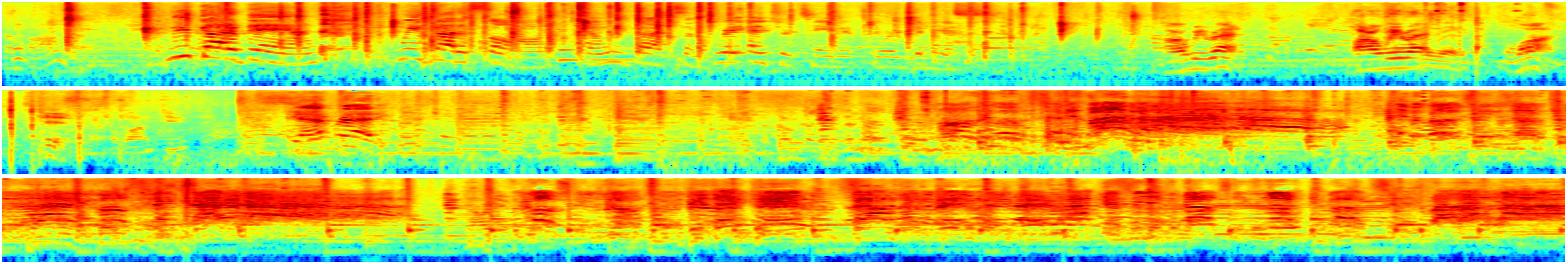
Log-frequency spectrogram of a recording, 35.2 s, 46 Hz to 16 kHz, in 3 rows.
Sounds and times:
Music: 0.0s - 8.4s, 13.4s - 35.1s.

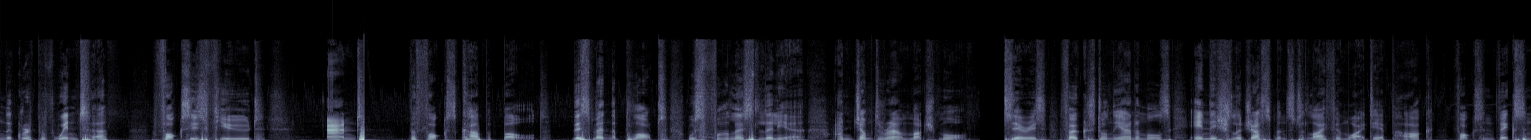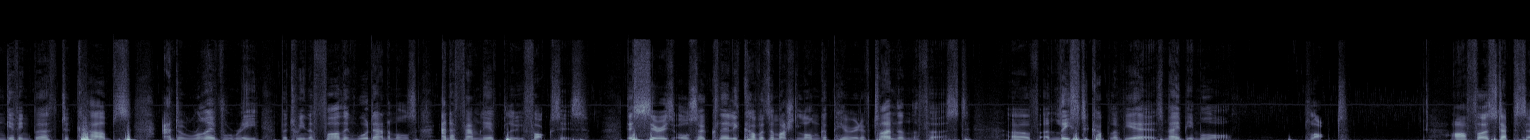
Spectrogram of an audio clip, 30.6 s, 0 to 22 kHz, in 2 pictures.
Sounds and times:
Speech: 0.0s - 2.7s, 3.3s - 27.6s, 28.4s - 28.8s, 29.8s - 30.6s.

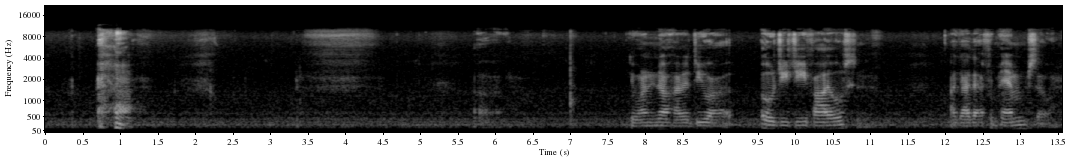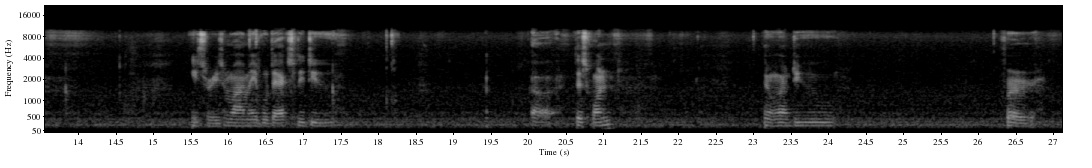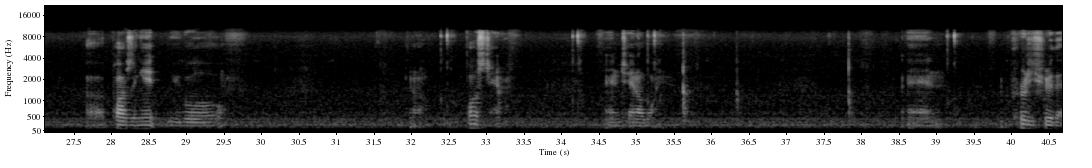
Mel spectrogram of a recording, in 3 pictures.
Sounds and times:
Inside, small room: 0.0s - 40.6s
Speech: 5.8s - 6.2s, 7.8s - 11.1s, 12.1s - 13.6s, 15.5s - 17.6s, 20.0s - 21.3s, 23.1s - 24.2s, 26.3s - 27.0s, 27.7s - 29.7s, 32.0s - 32.2s, 32.8s - 33.4s, 34.6s - 35.4s, 38.6s - 39.1s, 40.0s - 40.6s.

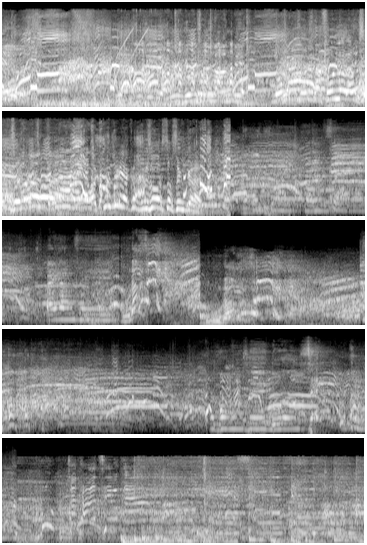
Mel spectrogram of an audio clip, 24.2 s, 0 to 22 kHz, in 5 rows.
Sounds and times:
Music: 2.2s - 10.0s, 19.5s - 24.1s.

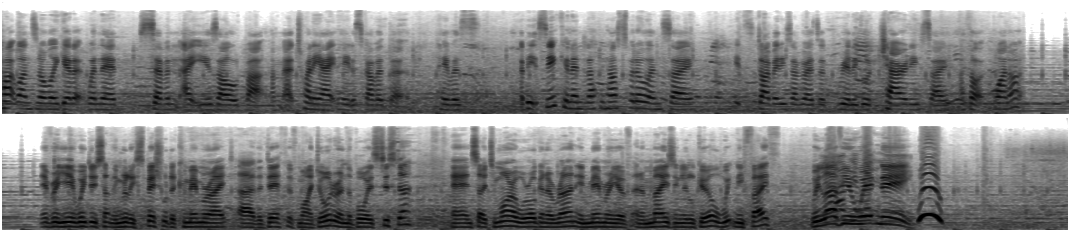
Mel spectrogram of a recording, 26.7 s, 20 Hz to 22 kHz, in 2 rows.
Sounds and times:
Music: 0.0s - 26.6s.

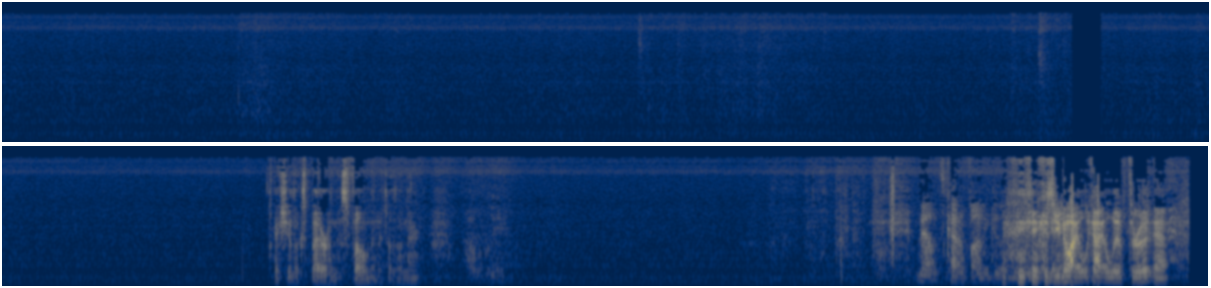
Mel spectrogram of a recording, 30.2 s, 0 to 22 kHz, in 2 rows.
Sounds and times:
Speech: 18.4s - 21.4s, 26.5s - 29.9s.

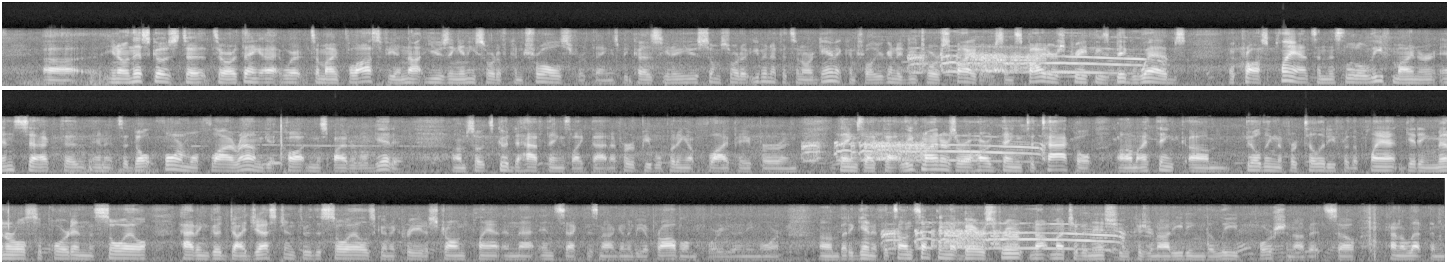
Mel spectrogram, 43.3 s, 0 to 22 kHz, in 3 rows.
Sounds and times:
Speech: 0.4s - 43.3s.

